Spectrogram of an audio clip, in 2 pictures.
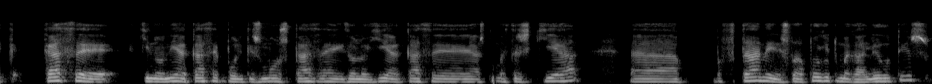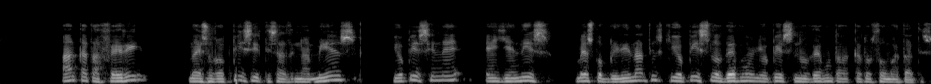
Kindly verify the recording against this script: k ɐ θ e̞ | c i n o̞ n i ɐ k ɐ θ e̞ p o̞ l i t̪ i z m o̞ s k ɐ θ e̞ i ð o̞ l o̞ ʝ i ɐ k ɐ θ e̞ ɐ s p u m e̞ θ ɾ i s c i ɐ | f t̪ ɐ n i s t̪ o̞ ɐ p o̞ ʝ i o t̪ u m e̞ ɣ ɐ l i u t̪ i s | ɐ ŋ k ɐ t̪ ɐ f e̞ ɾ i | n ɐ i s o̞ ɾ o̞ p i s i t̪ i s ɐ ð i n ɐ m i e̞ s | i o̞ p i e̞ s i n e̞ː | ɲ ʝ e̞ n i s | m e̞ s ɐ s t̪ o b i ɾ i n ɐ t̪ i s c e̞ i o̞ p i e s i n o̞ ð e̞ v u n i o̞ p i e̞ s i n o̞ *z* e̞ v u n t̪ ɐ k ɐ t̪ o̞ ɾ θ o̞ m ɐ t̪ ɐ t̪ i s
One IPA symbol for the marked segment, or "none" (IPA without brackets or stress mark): ð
